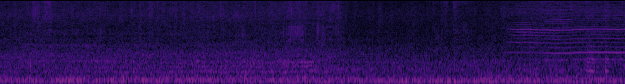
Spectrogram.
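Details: Female honey bee giving a steady low droning buzz through the whole stretch, with a few brief high, harmonic chirps from another source near the end.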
